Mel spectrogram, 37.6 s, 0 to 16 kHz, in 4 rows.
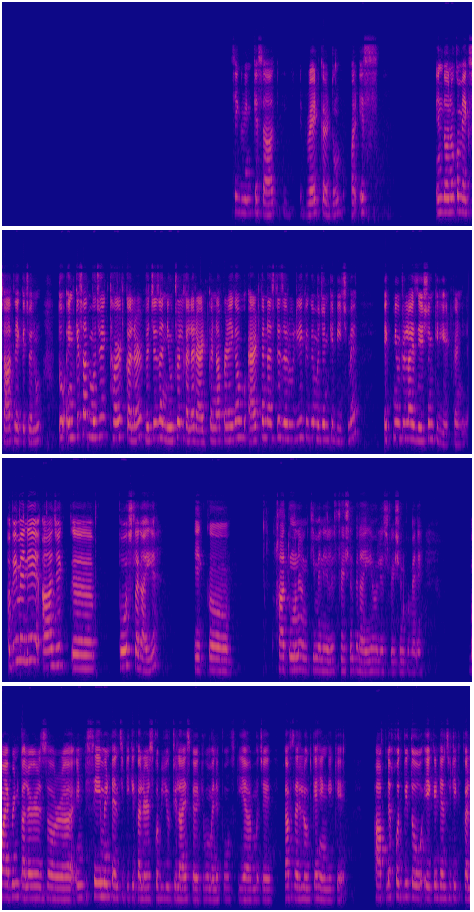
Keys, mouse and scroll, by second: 8.4 click, 11.6 b, 12.6 alt+click, 13.1 right click, 13.8 click, 17.4 click, 19.0 space, 20.5 v.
